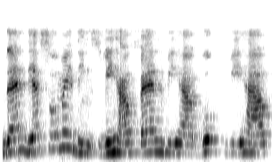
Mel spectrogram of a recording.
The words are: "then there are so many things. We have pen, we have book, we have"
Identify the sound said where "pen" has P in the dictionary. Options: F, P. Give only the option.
F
